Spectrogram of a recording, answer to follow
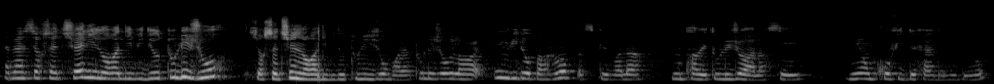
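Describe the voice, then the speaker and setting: A woman's voice: on the high side, fairly even intonation, quick pace. A young woman giving a casual home video lesson, chatty and apologetic, often restarting her sentences. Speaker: youtuber teaching English words.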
